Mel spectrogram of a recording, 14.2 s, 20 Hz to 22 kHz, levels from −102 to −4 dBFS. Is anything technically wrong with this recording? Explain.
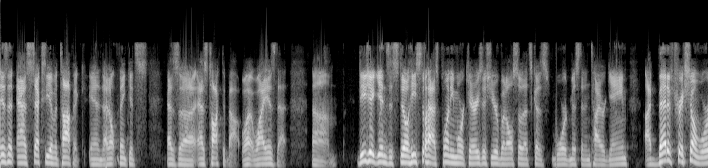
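Yes. Three brief, hard-edged dropouts punch holes in the speech: at 2.10 s, between "of a topic and" and "don't think it's as"; at 8.47 s, after "is still he"; and at 11.12 s, after "but also that's because". Each gap is abrupt. This is unconcealed Bluetooth headset packet loss: voice packets between headset and phone went missing and were replaced by silence or an idle pattern rather than patched over. The first two gaps last about 15 ms and the third about 7.5 ms, which fits two lost 7.5 ms frames and then one. The surrounding audio carries the mSBC headset codec's light graininess, with content up to 8 kHz.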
